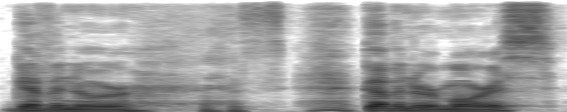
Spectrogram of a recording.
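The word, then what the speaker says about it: Gouverneur: Committee members, Governor Morris, explained, it's spelled like French governor, explained the reasons for the change.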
